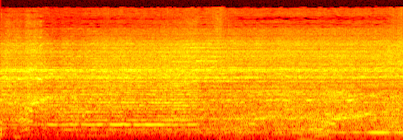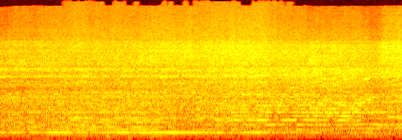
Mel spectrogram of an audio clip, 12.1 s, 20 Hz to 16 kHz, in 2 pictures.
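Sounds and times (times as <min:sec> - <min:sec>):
rock music sustained notes: 0:00.0 - 0:12.0.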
